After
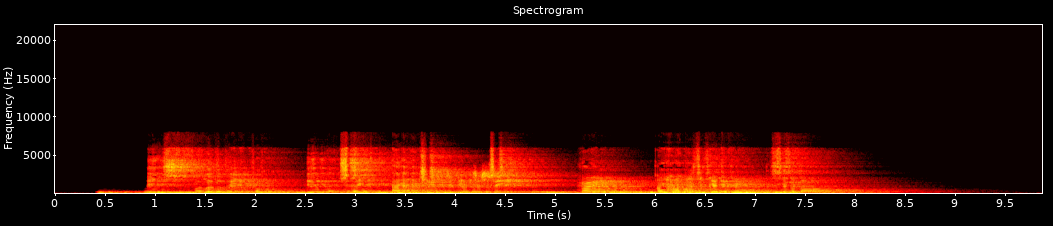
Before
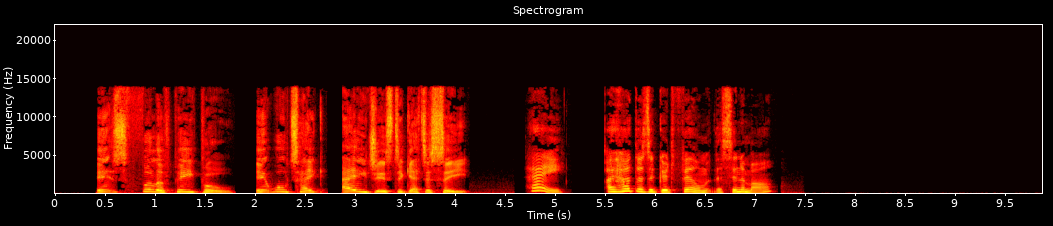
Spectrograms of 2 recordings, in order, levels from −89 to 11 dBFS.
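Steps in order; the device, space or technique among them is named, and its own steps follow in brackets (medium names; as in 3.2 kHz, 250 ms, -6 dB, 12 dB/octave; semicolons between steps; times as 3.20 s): 3.22–3.85 s: steep low-pass 6.4 kHz 96 dB/octave; bands offset in time lows, highs 500 ms, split 400 Hz; monster voice (pitch shift -9.5 st; formant shift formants -5 st; bass shelf 110 Hz +7 dB; delay 91 ms -7 dB; reverberation RT60 1.9 s, pre-delay 78 ms, DRR 3.5 dB); trim -1.5 dB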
